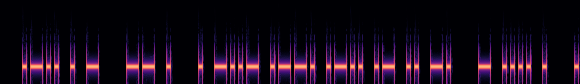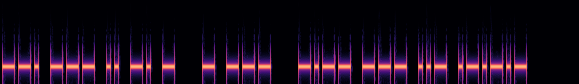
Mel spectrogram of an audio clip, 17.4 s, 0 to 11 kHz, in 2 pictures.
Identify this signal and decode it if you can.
Morse code, heard as a keyed tone, about 20 wpm, 700 Hz. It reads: LET ME EXPLAIN THE POINT TO YOU.
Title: Sentences from Top 1100 Words 20wpm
